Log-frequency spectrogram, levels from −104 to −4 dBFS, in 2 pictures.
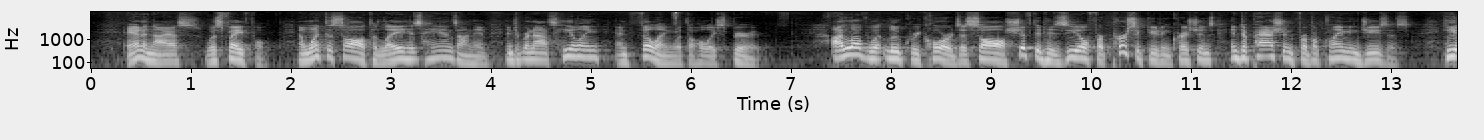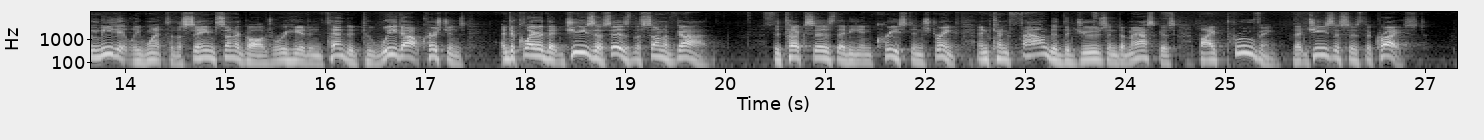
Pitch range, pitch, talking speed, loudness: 115-165 Hz, 135 Hz, 190 wpm, -27 LUFS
